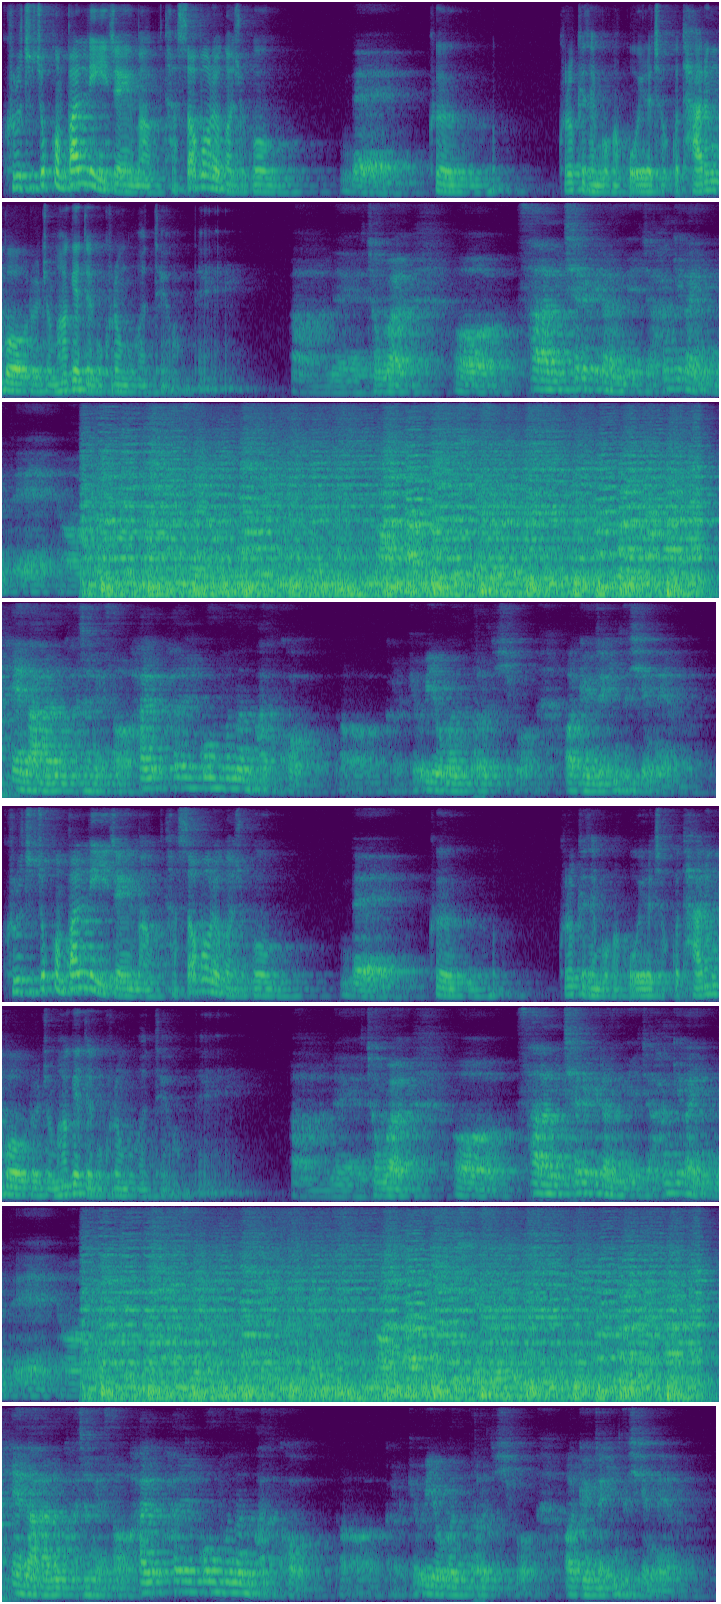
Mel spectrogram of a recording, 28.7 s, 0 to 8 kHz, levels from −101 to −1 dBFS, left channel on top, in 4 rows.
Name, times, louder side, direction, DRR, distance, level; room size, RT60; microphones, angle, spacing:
voice 1, 0.0-2.9 4.3-4.9 5.6-9.2, left 2 dB, 60° left, 5 dB, 0.9 m, -33 dB
voice 2, 3.4-4.0 10.1-24.5 24.9-28.3, right 1 dB, 25° right, -7 dB, 1.8 m, -36 dB
sound 1, 15.1-21.3, left 1 dB, 10° left, 0.8 m, -28 dB
13.0 x 5.0 x 4.9 m, 1.0 s
head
